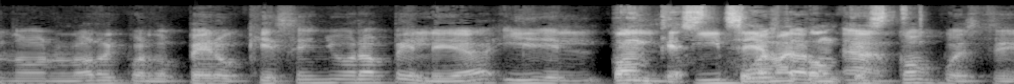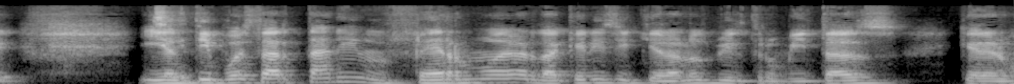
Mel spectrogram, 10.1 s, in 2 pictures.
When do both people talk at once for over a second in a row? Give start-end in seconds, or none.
3.1-4.5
